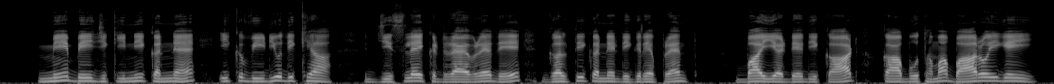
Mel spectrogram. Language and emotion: Dogri, surprised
